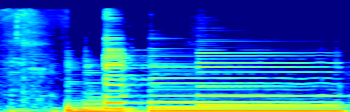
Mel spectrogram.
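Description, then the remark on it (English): An electric guitar played through the vibrato of a Vibrolux amp turned way down to low volume: a few quick picked notes, then a chord left ringing steadily for more than a second before it is cut off. No one speaks. “So that's that's the vibro. Sounds killer.”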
